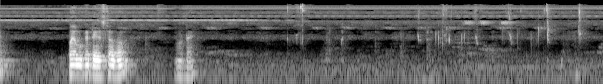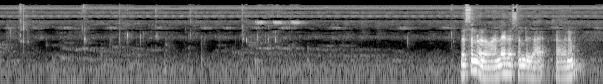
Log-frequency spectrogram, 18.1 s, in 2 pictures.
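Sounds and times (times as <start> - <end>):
mouth chewing clicks and smacks: 4.3 - 5.3, 5.9 - 13.5, 15.1 - 16.0.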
